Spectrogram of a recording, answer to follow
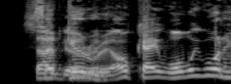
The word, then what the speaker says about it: Sadhguru: How do you pronounce Sadhguru? That's it, Sadhguru. Sadhguru.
